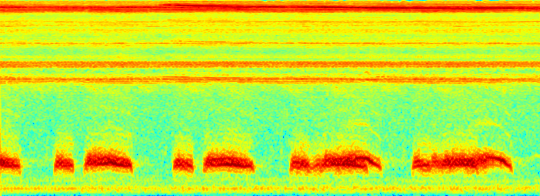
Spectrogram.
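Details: Low resonant coos from a trained spotted dove tested against wild birds, short opening notes leading into longer sustained ones, the later notes stretching out, amid soft steady hum.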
